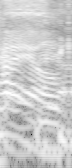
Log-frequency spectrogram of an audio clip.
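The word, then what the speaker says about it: Kraków: Krakow. Why are we not surprised? Krakow. Oh, okay. You gotta say it like a bird. Like, Oh my goodness. cacao.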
